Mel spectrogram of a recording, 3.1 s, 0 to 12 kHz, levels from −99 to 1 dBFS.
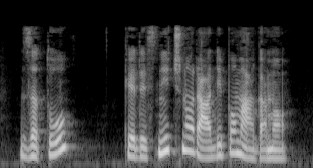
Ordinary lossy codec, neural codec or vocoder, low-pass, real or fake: MP3, 48 kbps; codec, 16 kHz, 8 kbps, FreqCodec, larger model; 7.2 kHz; fake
